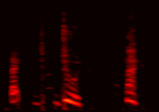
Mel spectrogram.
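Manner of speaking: usual speaking voice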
